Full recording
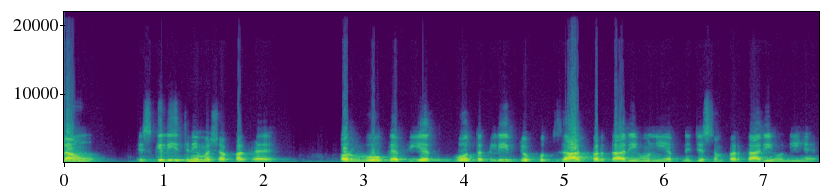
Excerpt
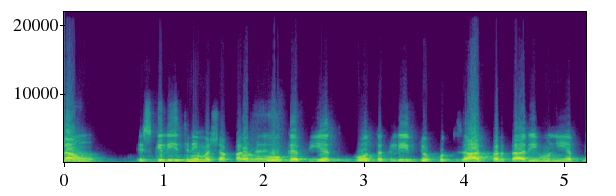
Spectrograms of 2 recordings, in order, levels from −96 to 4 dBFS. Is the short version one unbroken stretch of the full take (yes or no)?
no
